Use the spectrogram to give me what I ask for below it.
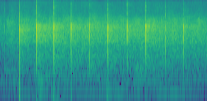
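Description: A church audience applauds to welcome its new organist at a traditional worship service: a steady wash of clapping with sharper claps standing out at even, regular intervals throughout.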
